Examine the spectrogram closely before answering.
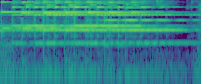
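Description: Small church altar bells, the kind rung by altar servers during Mass, jingle together in a bright, shimmering cluster, rung rapidly and continuously, their high metallic tones ringing on and fading slightly at the end. No voices.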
